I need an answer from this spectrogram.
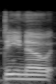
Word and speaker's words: Dino: but nah it's f but um no yes dino is pronounced as d-i-n-o yeah um so i want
